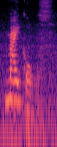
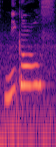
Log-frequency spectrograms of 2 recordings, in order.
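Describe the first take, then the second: First: Michaels said "MY-kulz", with a long eye sound; Michaels, "MY-kulz", as they say it on the show; settling the name. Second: Michaels said as "Meekles", with a short ee; trying the name. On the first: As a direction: Michaels said as "maiklz", dropping low and final. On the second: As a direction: Michaels tried out as "MEE-kulz". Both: Shown as a demonstration. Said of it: "I think that's how they say it on the show".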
